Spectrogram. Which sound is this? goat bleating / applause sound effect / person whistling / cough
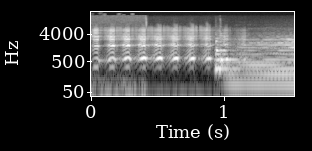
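goat bleating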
